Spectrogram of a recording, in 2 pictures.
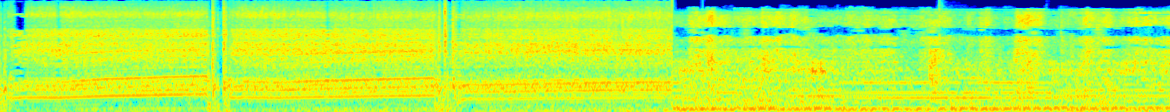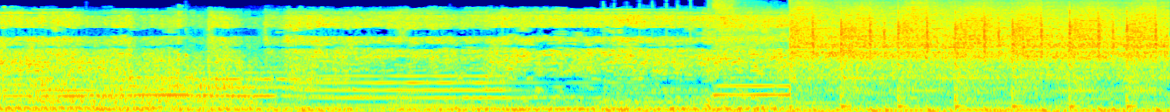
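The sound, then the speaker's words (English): A turbocharged race car engine revs hard, its pitch climbing in stepped rises through gear changes, then holding a loud, dense roar with raspy harmonics for several seconds before shifting again. “Obviously, it's turbocharged, but when you're reefing through, it doesn't sound like a turbocharged engine.”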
